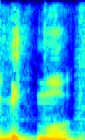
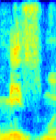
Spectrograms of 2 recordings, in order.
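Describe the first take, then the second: First: The s is replaced by a breathy h sound. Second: The word is said with a clear s sound. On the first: The speaker calls it right. "eles trocam o S por" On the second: The speaker calls it wrong. "não é mesmo"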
